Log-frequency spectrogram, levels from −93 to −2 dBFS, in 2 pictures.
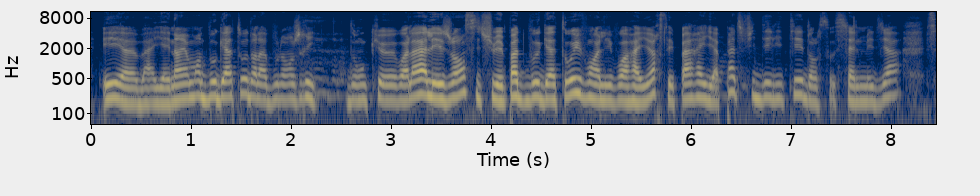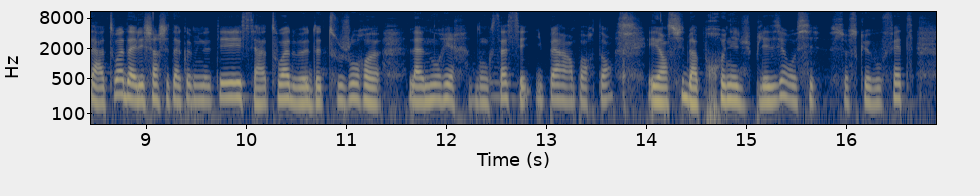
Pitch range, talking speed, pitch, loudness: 180-210 Hz, 270 wpm, 190 Hz, -36 LUFS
